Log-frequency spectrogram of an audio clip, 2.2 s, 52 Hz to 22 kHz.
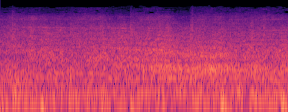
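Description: Boeing 777X's GE9X turbofan engines on landing approach: a steady rumble with hiss as the airliner comes in low over the runway.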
